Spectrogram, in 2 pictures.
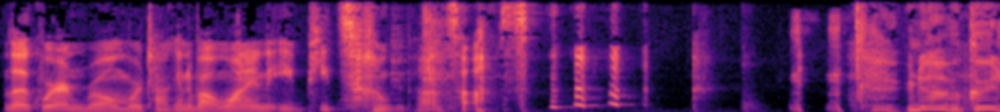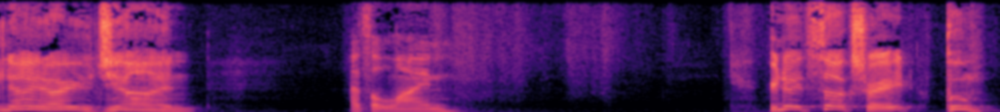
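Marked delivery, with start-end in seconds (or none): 5.4-12.4 teasing taunt, louder and higher; mock taunting. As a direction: jeer at him like a bully. Voicing lines at the screen.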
